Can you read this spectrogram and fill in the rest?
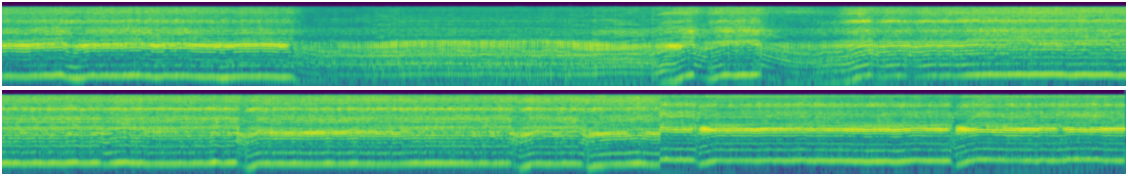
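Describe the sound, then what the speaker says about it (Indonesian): A chainsaw roars steadily as it cuts through jackfruit wood, its engine pitch rising and dipping with the load, with brief revs and drops along the way. "lagi proses gergaji kayu nangka"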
